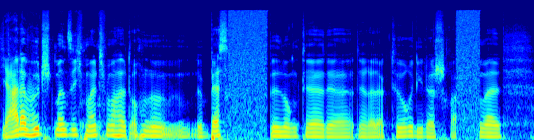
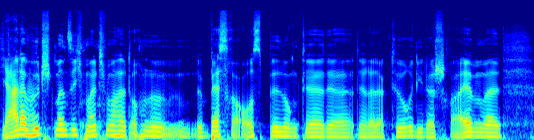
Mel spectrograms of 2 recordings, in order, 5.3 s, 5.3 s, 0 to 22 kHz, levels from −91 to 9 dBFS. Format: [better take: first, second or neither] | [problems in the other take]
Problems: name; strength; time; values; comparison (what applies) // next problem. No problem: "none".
second | audio cutting out; filled with static; at 2.5 s and at 4.5 s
